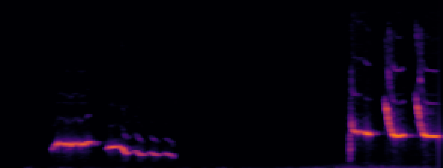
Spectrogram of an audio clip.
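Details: Tutor recording of Asian pied starling song meant for teaching songbirds: a long clear held whistle that falls into a wavering, descending warble, then after a pause three sharp, high, downward-sweeping whistled notes.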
